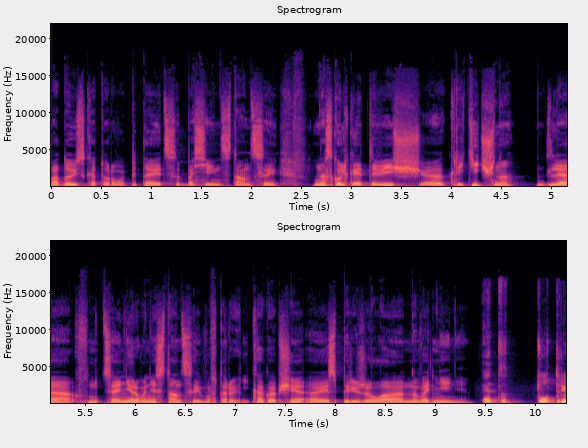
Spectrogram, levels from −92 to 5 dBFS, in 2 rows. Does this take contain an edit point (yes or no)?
yes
